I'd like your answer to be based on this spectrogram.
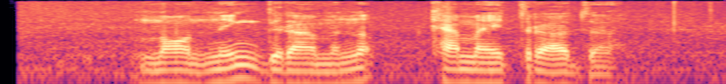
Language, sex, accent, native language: Uzbek, male, Surxondaryo, Uzbek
